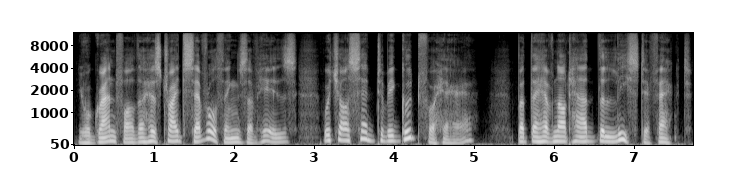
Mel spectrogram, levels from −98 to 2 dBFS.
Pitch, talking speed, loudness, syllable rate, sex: 135 Hz, 185 wpm, -19 LUFS, 4.4 syllables/s, male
